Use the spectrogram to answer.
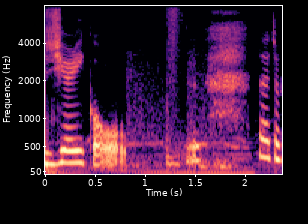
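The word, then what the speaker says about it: Géricault: এটা ওনার নামটা French. So French হওয়ার কারণে এটা নামের বানানটা হয়েছে হচ্ছে জেরিকো বানানটা হচ্ছে জিই আর আই সি এ ইউ এলটি কিন্তু উচ্চারণটা হচ্ছে জেরিকোটা ফ্রান্সের ফ্রেঞ্চ উচ্চারণ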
